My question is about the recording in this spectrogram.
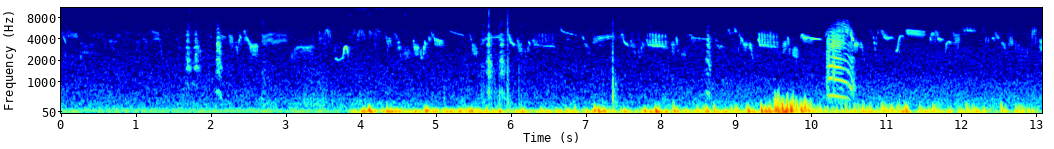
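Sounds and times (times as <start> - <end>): small birds chirping: 0.0 - 13.0
wind buffeting microphone: 3.9 - 13.0.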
